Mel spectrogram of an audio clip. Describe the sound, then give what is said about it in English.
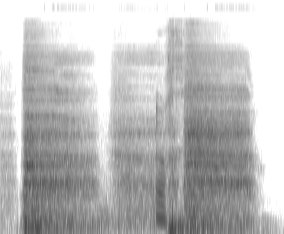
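Three heavy, breathy rushes of air in and out through the mouth into a phone, loud, with a brief throaty catch between the second and third breath. “Which is not so much scary as it is annoying. Mouth breathing is very annoying.”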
